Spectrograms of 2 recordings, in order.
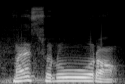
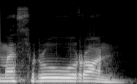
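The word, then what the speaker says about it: مَسْرُورًا: Ingat itu di akhir ayat fathah tanwin, ya. Karena letaknya di akhir ayat dan diwaqafkan, maka membacanya menjadi masrura, bukan masruron, ya.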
